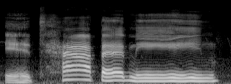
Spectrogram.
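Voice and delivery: very slow, dragged-out, strange voice; imitating Lawrence. Lawrence turns to the other kids, slow and drawn out. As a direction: draw every syllable out very slowly. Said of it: "he goes".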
